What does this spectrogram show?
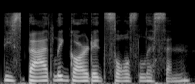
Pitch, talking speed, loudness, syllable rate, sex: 170 Hz, 155 wpm, -19 LUFS, 4.7 syllables/s, female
